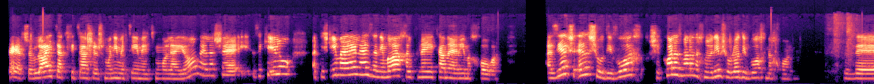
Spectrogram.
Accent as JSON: {"language": "Hebrew", "country": "Israel", "moved": "as an adult", "lives_now": "Sweden"}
